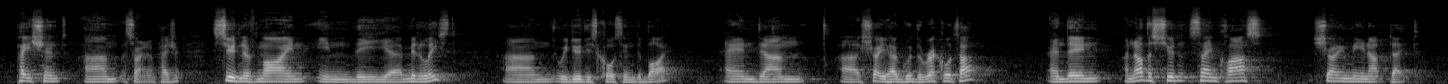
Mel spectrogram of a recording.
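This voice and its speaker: A man speaks at a moderate pace with ordinary pitch variation, leaving long, frequent pauses as audible room echo surrounds him. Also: medium pitch for a man. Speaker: orthodontics lecturer. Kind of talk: lecture.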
